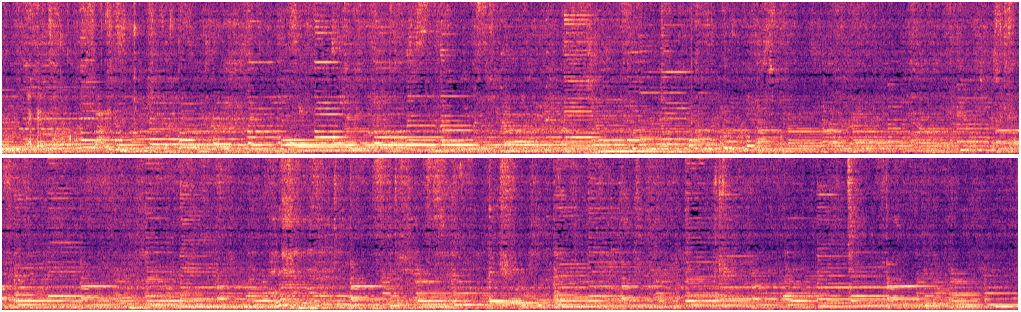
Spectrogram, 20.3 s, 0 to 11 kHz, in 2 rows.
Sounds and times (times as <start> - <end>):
Speech: 0.0 - 17.0.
